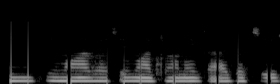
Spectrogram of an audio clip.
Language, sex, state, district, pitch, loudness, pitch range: Bengali, female, West Bengal, Dakshin Dinajpur, 155 Hz, -32 LUFS, 155-160 Hz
